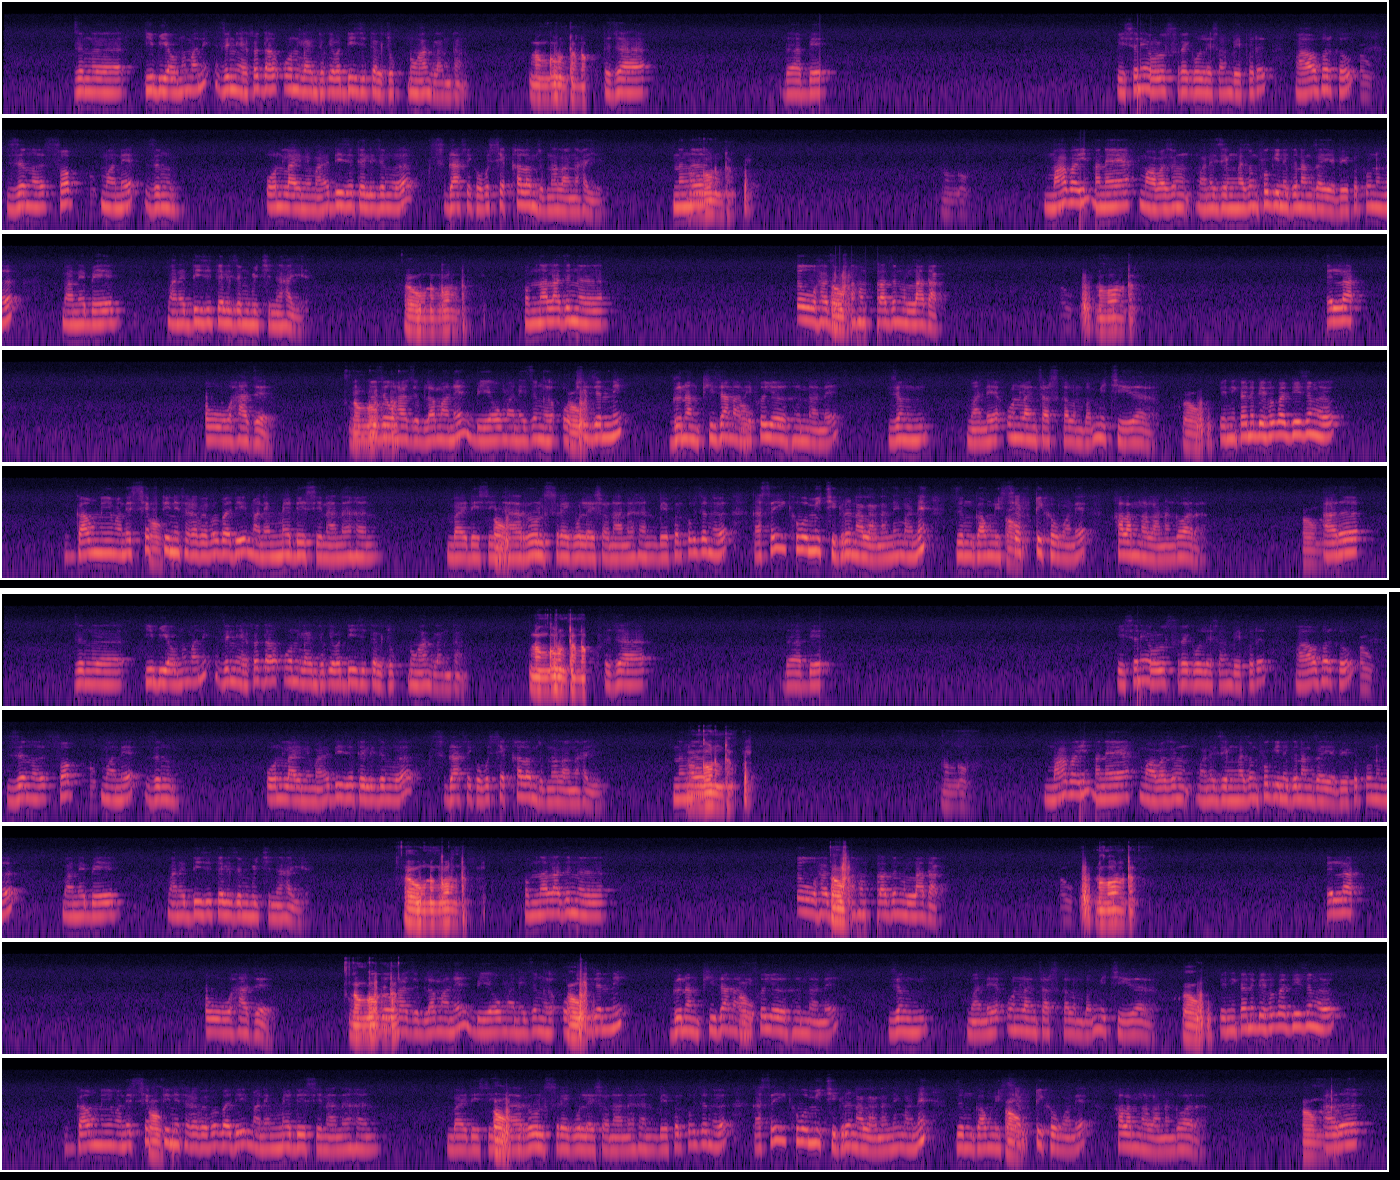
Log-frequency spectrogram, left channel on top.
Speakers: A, on the left; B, on the right.
A: जोङो गिबियावनो माने जोंनियाथ' दा अनलाइन जुग एबा डिजिटेल जुग नङा होनब्ला नोंथां?
B: नंगौ नंगौ।
A: बे जा दा बे बिसोरनि रुल्स रेगुलेसन बेफोरो माबाफोर खौ
B: औ
A: जोङो सब
B: औ
A: माने जों अनलाइन माने डिजिटेलि जोङो गासैखौबो चेक खालामजोबना लानो हायो। नोङो
B: नंगौ नोंथां। नंगौ
A: माबाय माने माबाजों माने जेंनाजों भुगिनो गोनां जायो बेफोरखौ नोङो माने बे माने डिजिटेलि जों मिथिनो हायो।
B: औ नंगौ नोंथां।
A: हमना ला जोङो गोजौ
B: औ
A: <unintelligible> जों लादाख
B: औ नंगौ नोंथां।
A: एला गोजौ हाजो बे
B: नंगौ
A: गोजौ
B: नोंथां
A: हाजोब्ला माने बेयाव माने जोङो अक्सिजेननि
B: औ
A: गोनांथि जानानै
B: औ
A: फैयो। होननानै जों माने अनलाइन सार्च खालामबा मिथियो आरो। बेनिखायनो
B: औ
A: बेफोरबायदि जोङो गावनि मा सेफटिनि
B: औ
A: थाखाय बेफोरबायदि माने मेडिसिनानो होन बायदिसिना
B: औ
A: रुल्स रेगुले सनानो होन बेफोरखौ जोङो गासैखौबो मिथिग्रोना लानानै माने जों गावनि सेफटिखौ
B: औ
A: माने खालामना लानांगौ आरो।
B: नोंथां
A: आरो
